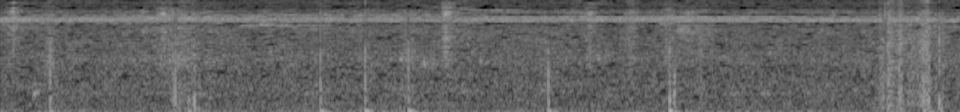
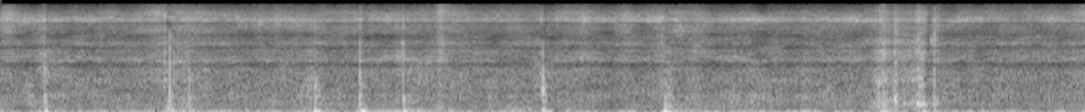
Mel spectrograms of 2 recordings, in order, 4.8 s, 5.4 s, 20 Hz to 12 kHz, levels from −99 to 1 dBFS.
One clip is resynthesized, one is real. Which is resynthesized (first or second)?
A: second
